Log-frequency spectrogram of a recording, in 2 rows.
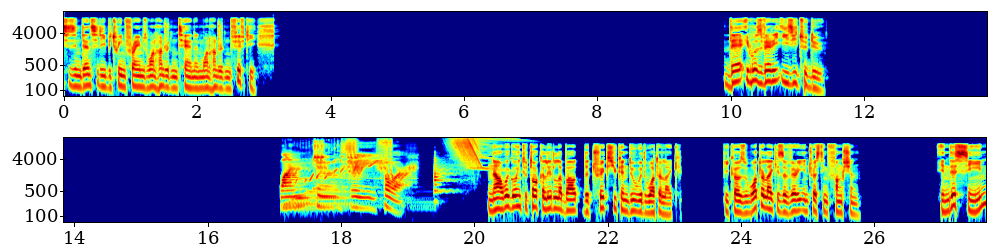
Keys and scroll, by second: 3.6 u, 7.9 Home, 19.3 0, 24.2 0.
